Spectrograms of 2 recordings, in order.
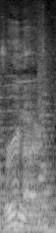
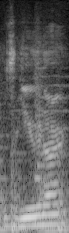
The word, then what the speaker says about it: Ryuno: Got it. Susie and Bruno. It's Ryuno, actually. You gotta pronounce the y.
